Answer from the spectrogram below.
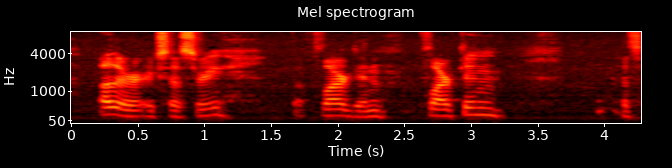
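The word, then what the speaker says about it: Flerken: go over her other accessory the flagged in flarkin that's how you say it it's got a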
